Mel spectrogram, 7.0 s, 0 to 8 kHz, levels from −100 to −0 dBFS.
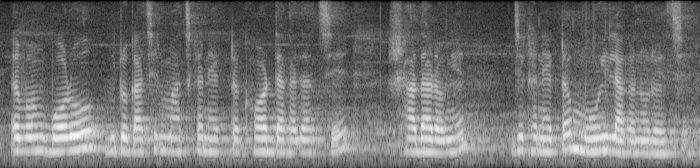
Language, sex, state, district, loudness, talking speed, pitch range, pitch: Bengali, female, Tripura, West Tripura, -16 LUFS, 145 wpm, 190-210 Hz, 195 Hz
